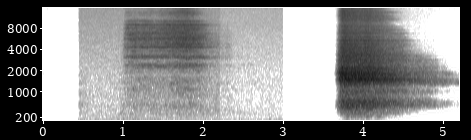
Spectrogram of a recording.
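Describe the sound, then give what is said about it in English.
Slow, deep breathing as part of a relaxation exercise for dropping the shoulders: a soft, long breath in, a pause, then a louder, airy exhale that gradually trails away. “and when you exhale, relax your shoulders. Let them just fall down to the side.”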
